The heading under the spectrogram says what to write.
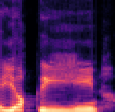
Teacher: قاف کو موٹا ادا کرنا ہے اور قاف کو تھوڑا سا لمبا کر کے بھی پڑھنا ہے کیونکہ یا ساکن ہے، اس سے پہلے کیا ہے زیر.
